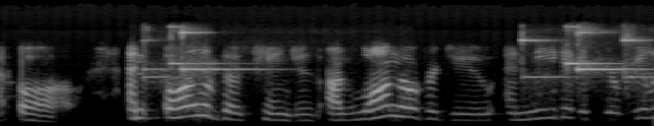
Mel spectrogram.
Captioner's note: chime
